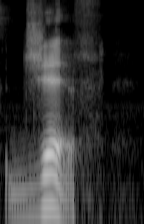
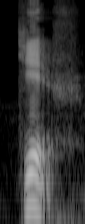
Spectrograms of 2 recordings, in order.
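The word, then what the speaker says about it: GIF: But, uh, no fly- it's pronounced Jiff, not gift.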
